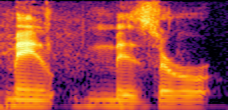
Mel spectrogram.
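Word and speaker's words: Les Misérables: It's pronounced Les Miserables.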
